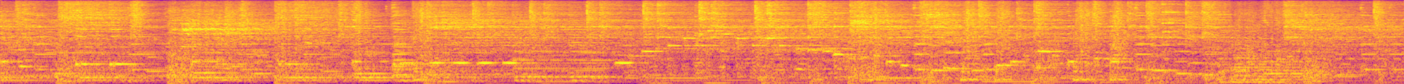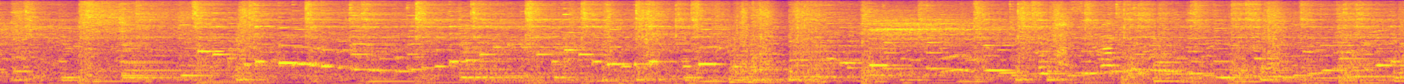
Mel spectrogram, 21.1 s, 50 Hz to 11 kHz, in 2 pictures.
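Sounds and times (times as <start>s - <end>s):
double bass notes: 0.0s - 21.0s
piano running lines: 0.0s - 21.0s.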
